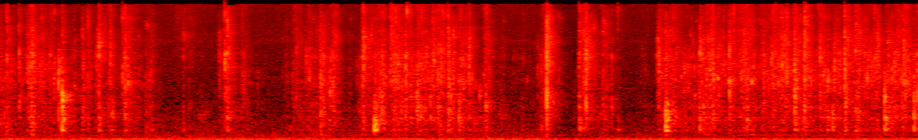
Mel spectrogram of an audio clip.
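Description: A hand squeezes and crinkles an empty-looking, hollow clear plastic water bottle with a label. The result is a steady stream of bright, dry crackles and sharp snapping pops that come and go in irregular bursts, with almost no low end.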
